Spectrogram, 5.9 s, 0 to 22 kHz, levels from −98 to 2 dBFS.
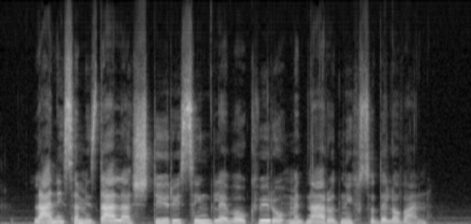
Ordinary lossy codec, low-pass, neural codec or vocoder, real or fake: none; none; vocoder, 44.1 kHz, 128 mel bands every 256 samples, BigVGAN v2; fake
